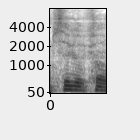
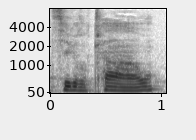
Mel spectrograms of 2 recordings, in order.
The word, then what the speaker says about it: Siggelkow: family from Wisconsin, and that's how he pronounces last name, Siggelkow, not Siggelkow.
